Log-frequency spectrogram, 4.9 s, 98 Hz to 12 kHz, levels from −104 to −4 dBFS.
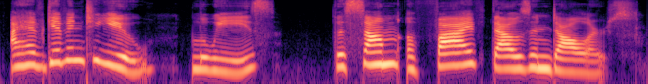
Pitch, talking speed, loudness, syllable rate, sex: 260 Hz, 150 wpm, -18 LUFS, 4.1 syllables/s, female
